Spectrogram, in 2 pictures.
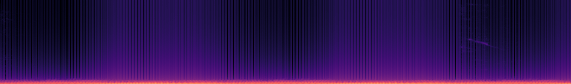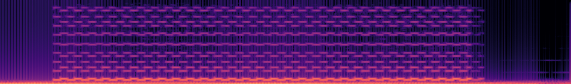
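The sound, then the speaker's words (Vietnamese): A telephone rings loudly, one shrill sustained ringing burst of about two seconds that starts partway through, over a low, steady droning background. “tiếng điện thoại treo lên inh ỏi, kéo nó ra khỏi giấc ngủ say.”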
